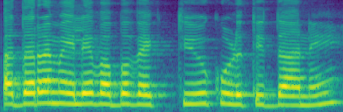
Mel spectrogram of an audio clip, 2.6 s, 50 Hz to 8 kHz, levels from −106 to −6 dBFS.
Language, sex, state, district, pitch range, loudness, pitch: Kannada, female, Karnataka, Bidar, 255-275 Hz, -13 LUFS, 270 Hz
